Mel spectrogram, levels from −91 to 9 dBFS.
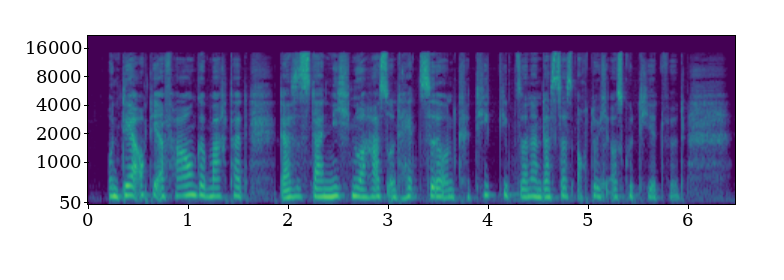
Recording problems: none

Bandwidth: 14.5 kHz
